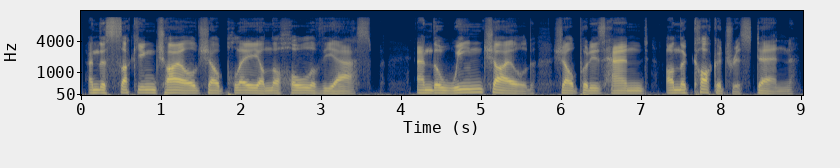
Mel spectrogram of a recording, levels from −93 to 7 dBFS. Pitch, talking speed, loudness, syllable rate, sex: 105 Hz, 160 wpm, -20 LUFS, 3.7 syllables/s, male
